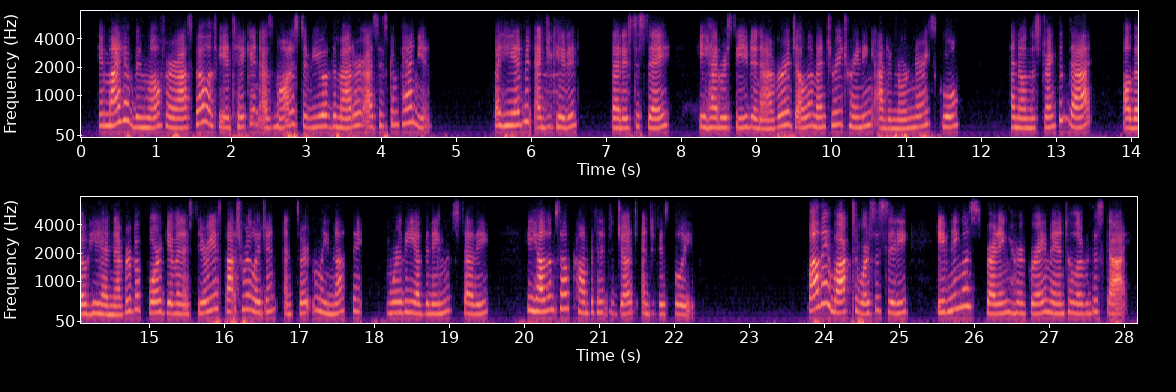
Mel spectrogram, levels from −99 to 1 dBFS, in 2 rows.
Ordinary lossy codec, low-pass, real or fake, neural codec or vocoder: Opus, 16 kbps; 7.2 kHz; real; none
